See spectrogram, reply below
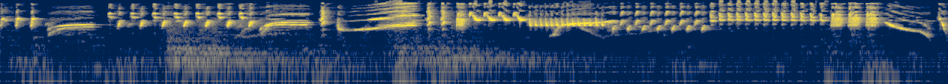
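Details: Continuous breeding-season song of a Major goldfinch: dense, tinkling, high twitters and buzzy trills, rising slurs and quick repeated note series with barely any pause.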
